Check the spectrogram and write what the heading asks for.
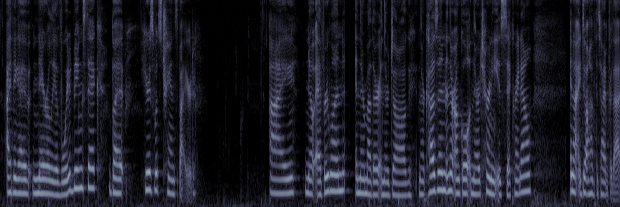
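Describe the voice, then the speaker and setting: A woman's voice: mid-range voice, darkish tone. Stuffy-nosed, bubbly woman podcaster. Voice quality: stuffy, congested nose. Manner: bubbly, rambling, self-deprecating humor. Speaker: podcast host. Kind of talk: casual chatty solo podcast. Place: living room at home. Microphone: wired podcast microphone.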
